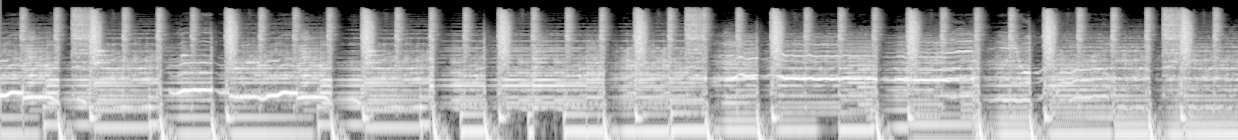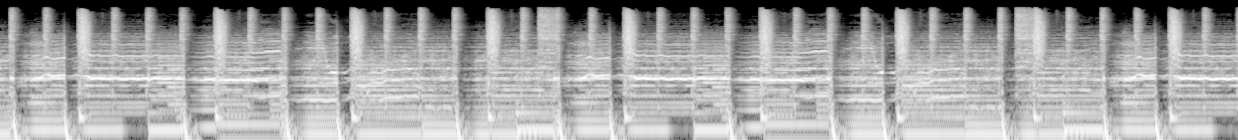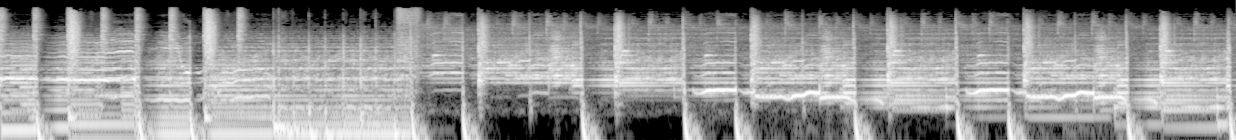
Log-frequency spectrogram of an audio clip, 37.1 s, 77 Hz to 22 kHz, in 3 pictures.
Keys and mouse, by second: 0.1 b, 1.1 middle click, 1.8 shift+middle click, 2.1 middle click, 2.8 b, 3.7 b, 4.4 b, 5.2 b, 6.2 middle click, 6.7 shift+middle click, 7.3 middle click, 8.2 click, 8.6 shift+click, 10.3 b, 11.6 ctrl+z, 11.9 b, 12.6 b, 13.1 b, 13.7 b, 14.7-15.8 right drag, 16.5 ctrl+z, 16.7-17.2 ], 17.2 right click, 17.6 right click, 18.3 right click, 19.0 right click, 19.2 click, 19.6 click, 20.9 a, 22.0 click, 22.0 middle click, 22.3 click, 22.4-23.5 middle drag, 23.5 click, 24.6 middle click, 27.9-28.4 [, 28.4 click, 29.1-30.2 drag, 30.8 click, 32.3 middle click, 32.9 shift+middle click, 33.1 middle click, 34.2 shift+middle click, 34.6 middle click.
